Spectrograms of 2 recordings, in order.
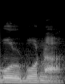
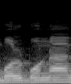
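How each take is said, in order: The two takes are said the same way.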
